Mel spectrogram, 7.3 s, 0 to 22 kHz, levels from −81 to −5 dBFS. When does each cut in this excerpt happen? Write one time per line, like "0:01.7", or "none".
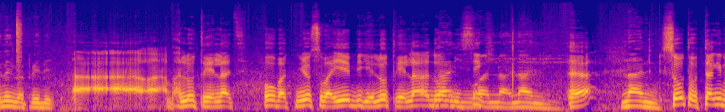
none

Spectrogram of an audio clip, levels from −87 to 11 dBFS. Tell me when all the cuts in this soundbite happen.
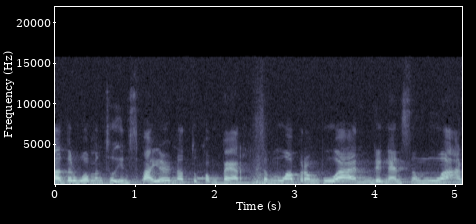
0:02.4

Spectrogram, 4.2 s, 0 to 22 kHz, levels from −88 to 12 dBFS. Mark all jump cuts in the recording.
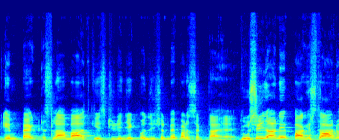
0:02.9

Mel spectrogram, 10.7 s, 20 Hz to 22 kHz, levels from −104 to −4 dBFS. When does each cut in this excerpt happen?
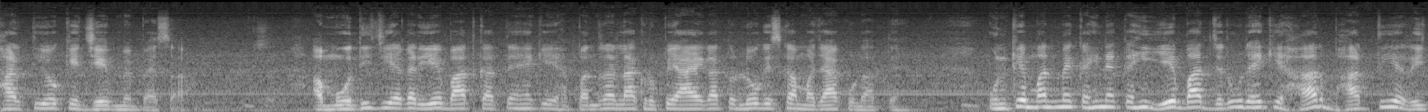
none

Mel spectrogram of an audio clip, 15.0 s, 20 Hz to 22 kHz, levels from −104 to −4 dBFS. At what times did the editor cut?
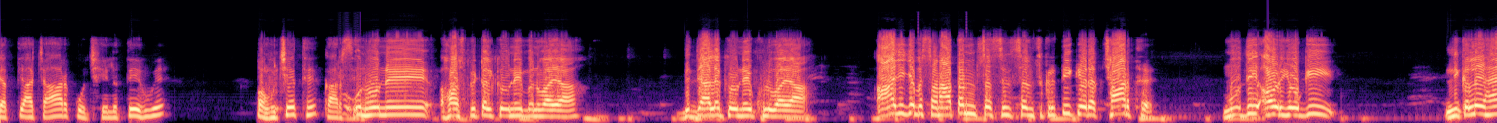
0:03.5

